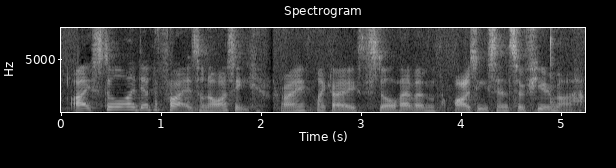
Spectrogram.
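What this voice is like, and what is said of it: Mixed Australian accent. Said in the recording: “I've been out of Australia for long enough to pick up a funny accent, as you can all tell.”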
